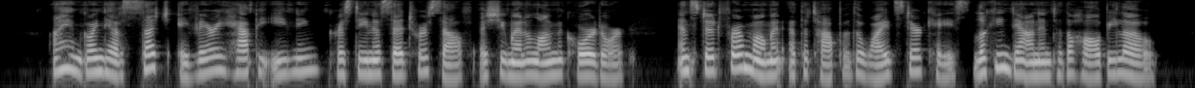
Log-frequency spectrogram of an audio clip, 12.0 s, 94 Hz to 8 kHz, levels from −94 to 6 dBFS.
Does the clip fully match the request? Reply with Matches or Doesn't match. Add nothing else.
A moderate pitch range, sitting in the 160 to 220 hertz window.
Matches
